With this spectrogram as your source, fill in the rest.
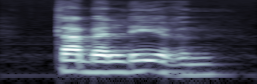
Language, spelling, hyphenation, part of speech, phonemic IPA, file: Dutch, tabelleren, ta‧bel‧le‧ren, verb, /ˌtaː.bɛˈleː.rə(n)/, Nl-tabelleren.ogg
- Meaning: to tabulate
